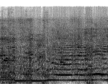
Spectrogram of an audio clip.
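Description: Amplified live music in which a voice holds long sung notes, each note steady for about a second before stepping to another pitch.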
